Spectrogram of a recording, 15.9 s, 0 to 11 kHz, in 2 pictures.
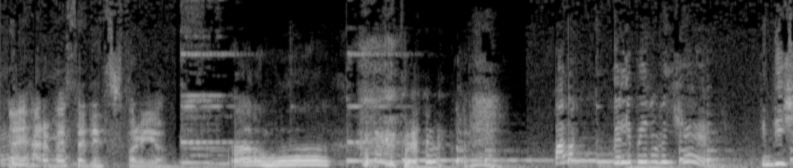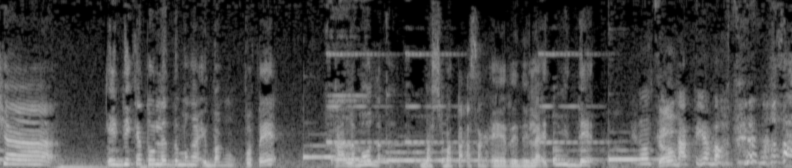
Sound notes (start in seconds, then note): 3.6 chuckles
